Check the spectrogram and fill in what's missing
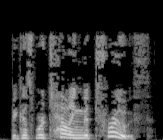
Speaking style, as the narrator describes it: Klaus cried

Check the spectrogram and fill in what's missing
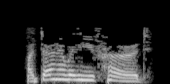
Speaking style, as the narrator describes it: she shouted over the rushing water

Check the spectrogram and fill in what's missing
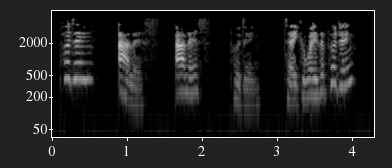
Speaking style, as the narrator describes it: the Red Queen said loudly

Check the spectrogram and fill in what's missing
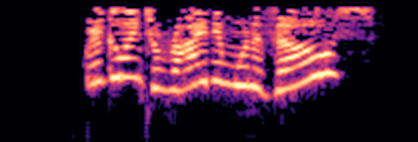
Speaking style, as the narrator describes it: Benny cried, jumping up and down on the dock

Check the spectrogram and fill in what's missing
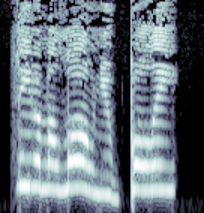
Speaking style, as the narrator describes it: she cried

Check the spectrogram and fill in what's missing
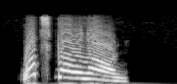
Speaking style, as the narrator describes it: cried a man

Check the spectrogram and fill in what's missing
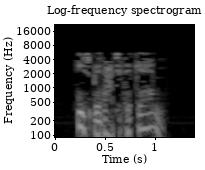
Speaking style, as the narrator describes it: she whispered

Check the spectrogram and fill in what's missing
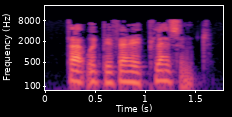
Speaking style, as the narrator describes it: Violet said, very sadly

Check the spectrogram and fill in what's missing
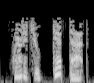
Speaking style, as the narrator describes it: Hugo whispered

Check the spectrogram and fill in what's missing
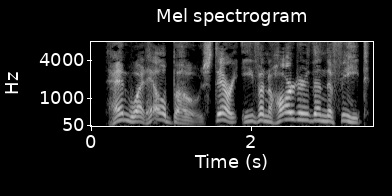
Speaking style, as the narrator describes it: shouted another one, who had received a blow in the stomach

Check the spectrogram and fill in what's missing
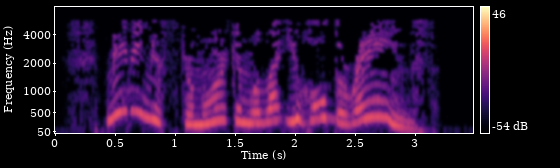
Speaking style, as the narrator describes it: Daisy piped up

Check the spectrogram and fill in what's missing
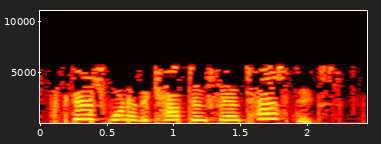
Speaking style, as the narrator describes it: Benny cried

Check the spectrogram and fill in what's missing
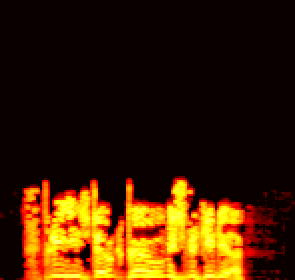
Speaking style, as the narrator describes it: he cried

